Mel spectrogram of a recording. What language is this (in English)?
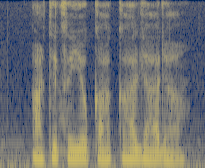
Magahi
